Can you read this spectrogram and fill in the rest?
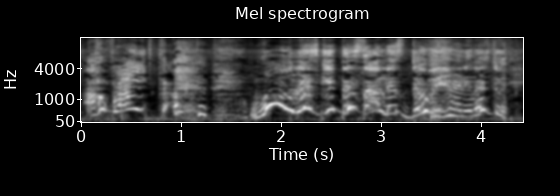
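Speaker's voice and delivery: high, loud, gleeful mock eagerness; giddy excitement. A touch of mock excitement, imitating an eager woman. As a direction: ham up a giddy woman who can't wait. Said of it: "And you like".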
